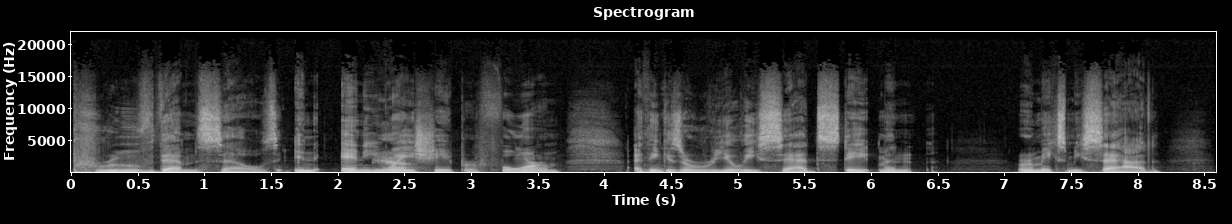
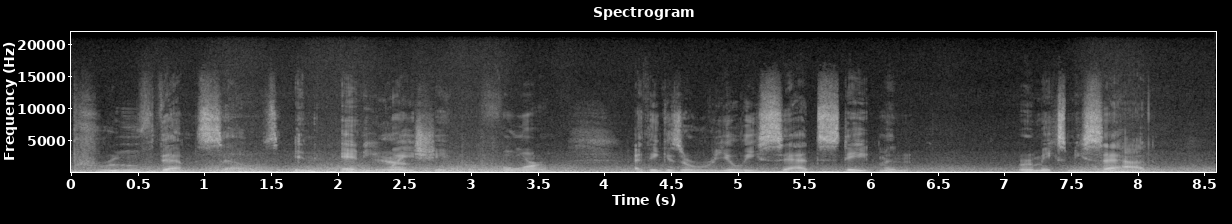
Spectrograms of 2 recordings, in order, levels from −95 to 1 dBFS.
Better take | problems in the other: first | wind noise on the microphone; heavy; 8 dB below the speech

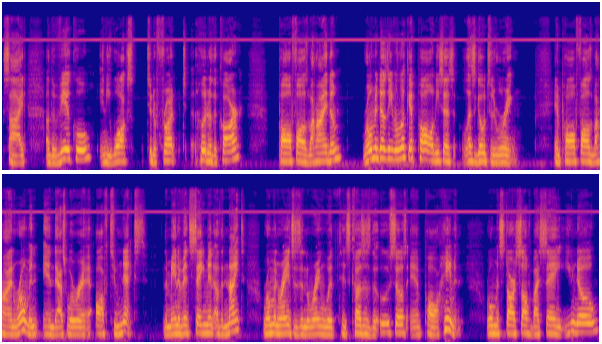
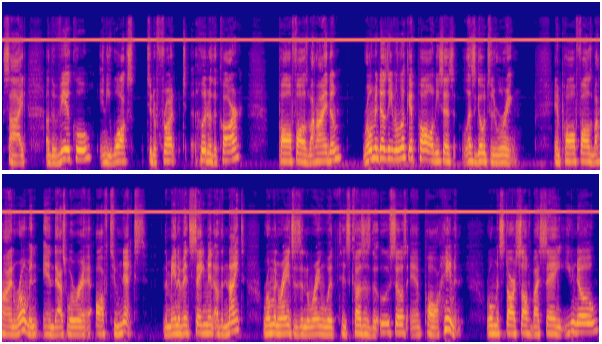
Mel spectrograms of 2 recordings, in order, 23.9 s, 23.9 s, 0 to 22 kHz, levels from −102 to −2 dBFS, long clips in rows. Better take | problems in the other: first | high-pitched whine; loud; throughout; 9.5 kHz, 6 dB below the speech; faint in the first

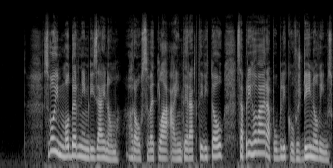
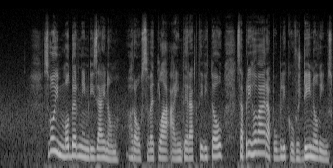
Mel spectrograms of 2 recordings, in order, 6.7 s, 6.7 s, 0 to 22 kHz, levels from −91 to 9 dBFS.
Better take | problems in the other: first | hiss; faint; throughout; 25 dB below the speech

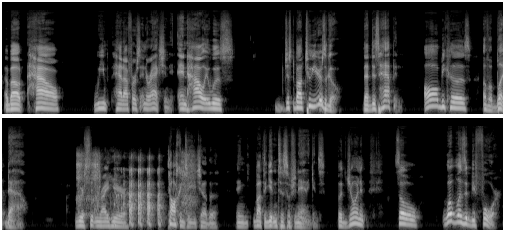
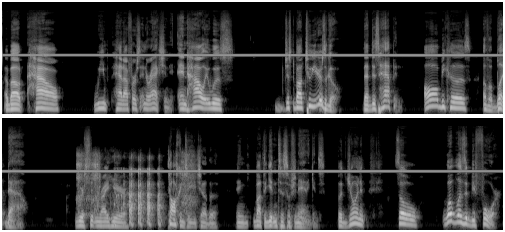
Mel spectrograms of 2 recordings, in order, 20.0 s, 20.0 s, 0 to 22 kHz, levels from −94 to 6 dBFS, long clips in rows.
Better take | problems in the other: first | high-pitched whine; loud; throughout; 3.5 kHz, 6 dB below the speech

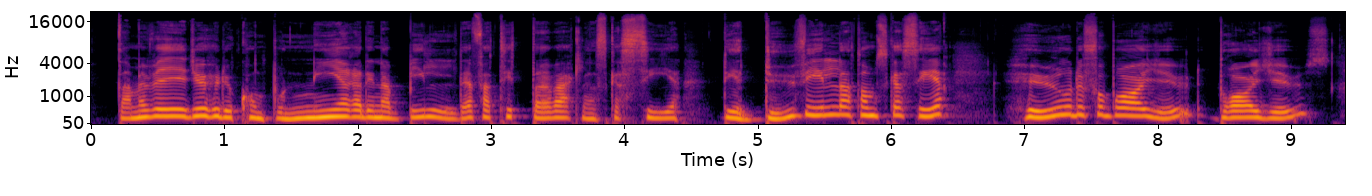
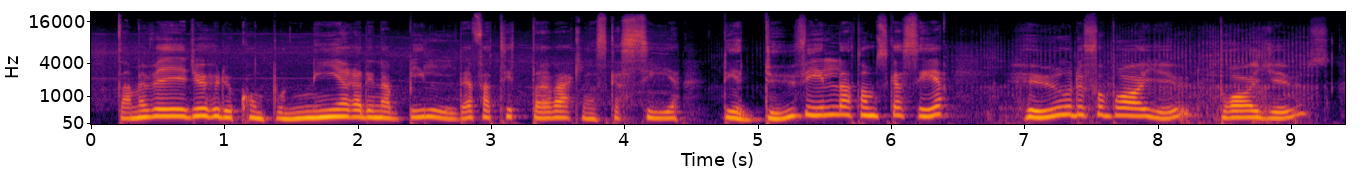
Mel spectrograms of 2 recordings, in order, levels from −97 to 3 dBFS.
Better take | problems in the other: first | machinery noise; faint; throughout; 25 dB below the speech

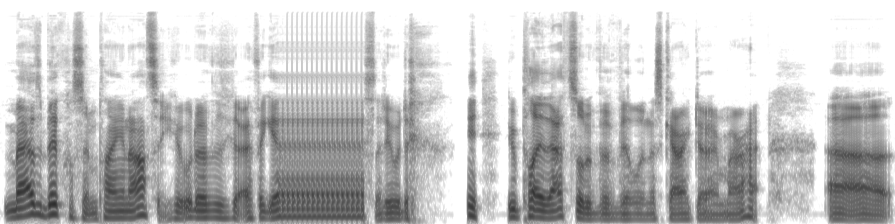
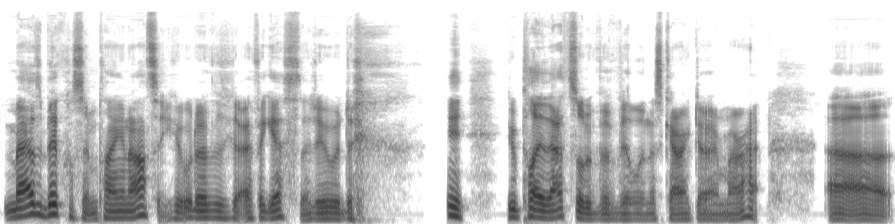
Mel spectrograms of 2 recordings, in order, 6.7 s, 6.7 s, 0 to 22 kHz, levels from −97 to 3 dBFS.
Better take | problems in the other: second | audio freezing; at 2 s for 0.5 s

